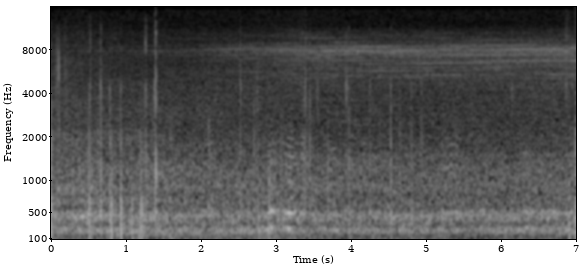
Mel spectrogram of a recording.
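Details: Honeybee swarm moving in at a beekeeping site: a dense, steady droning hum of many bees, with occasional sharper buzzes as individual insects pass close, continuous throughout.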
